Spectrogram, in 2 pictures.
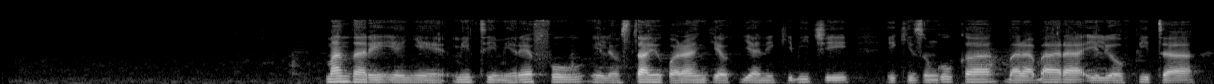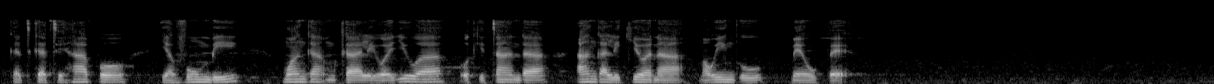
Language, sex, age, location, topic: Swahili, male, 36-49, Dar es Salaam, agriculture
